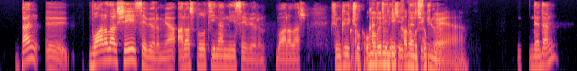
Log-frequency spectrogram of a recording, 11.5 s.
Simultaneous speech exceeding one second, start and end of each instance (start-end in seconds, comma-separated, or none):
7.0-8.9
